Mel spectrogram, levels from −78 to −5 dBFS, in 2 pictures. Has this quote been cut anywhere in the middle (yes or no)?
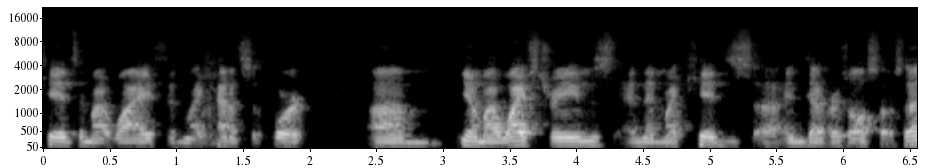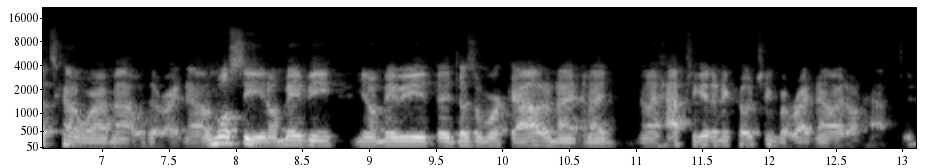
yes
